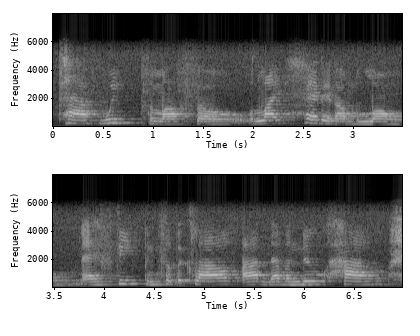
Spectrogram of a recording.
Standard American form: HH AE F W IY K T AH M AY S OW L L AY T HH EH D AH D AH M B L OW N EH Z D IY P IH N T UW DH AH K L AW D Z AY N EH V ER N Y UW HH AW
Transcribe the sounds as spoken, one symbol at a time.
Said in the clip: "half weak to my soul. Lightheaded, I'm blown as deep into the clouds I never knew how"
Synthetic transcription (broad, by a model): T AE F W IY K S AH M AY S OW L L AY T HH EH D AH D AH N B L OW N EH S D IY P IH N T UW DH AH K L AW D Z AY N EH V ER N Y UW HH AW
